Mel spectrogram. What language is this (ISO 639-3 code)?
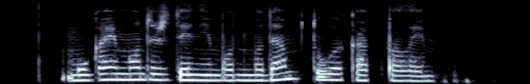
chm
